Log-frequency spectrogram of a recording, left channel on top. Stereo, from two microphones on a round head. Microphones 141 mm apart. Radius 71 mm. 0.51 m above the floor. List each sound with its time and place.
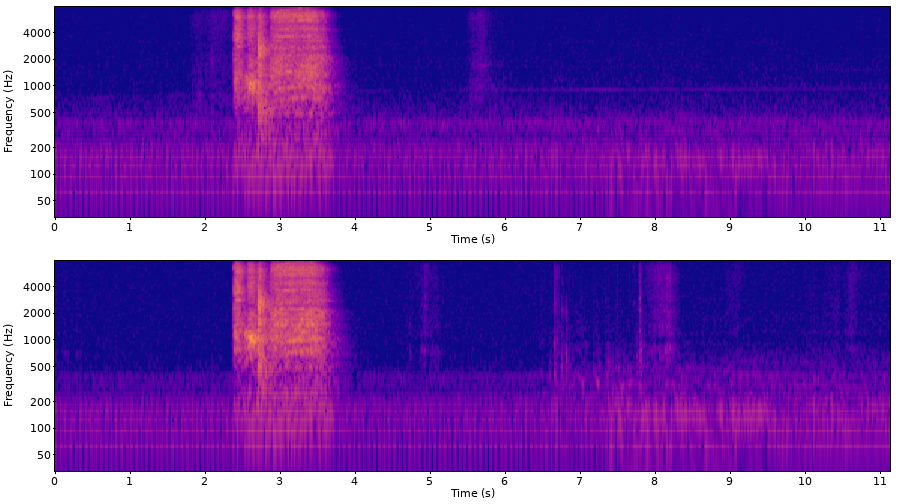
2.4 s a camera shutter: 15° right (ahead or behind), 1.3 m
